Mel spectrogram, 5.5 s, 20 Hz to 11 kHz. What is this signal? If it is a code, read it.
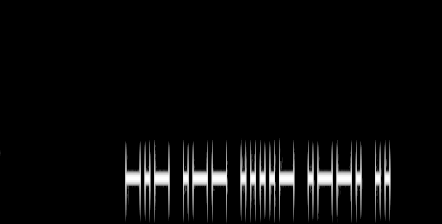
Morse code, heard as a keyed tone, about 21 wpm, 700 Hz. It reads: KW4PI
